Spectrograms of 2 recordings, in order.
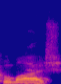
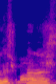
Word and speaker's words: Chumash: Chumash, I've been church mosh.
